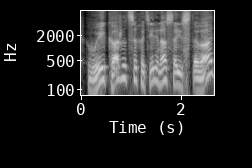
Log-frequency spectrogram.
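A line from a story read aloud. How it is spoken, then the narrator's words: Cheerful question. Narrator (Russian): спросил он весело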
